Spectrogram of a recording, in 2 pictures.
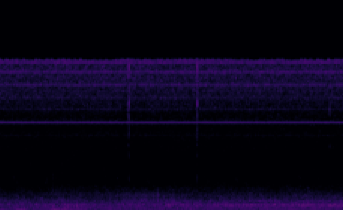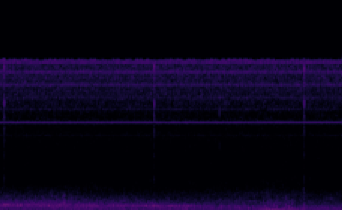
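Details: Steady low rumble of passing vehicles and engine noise, with faint ticking, and no animal voices.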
